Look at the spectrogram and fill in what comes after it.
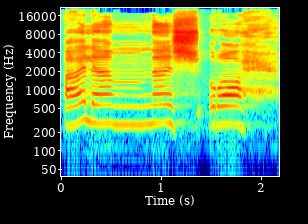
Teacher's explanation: الم میم ساکن پر اچھے سے ہولڈ کریں گے، جب میم پورا ادا ہوگا پھر پڑھیں گے نشرح، ہا حلق سے ادا ہوگا، واضح ہا پڑھیں گے، الم نشرح نہیں پڑھیں گے، را پہ زبر ہے، را کو موٹا پڑھیں گے۔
